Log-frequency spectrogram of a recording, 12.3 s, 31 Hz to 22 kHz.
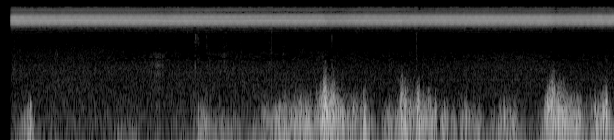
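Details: Hadoa inaudita cicada, formerly Tibicen inauditus, calling from a juniper tree near Bernal, New Mexico, along county road B28 by Santa Fe National Forest, June 30, 2012, 3:26pm; an unbroken, high, steady buzz runs throughout beneath low wind thumps.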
